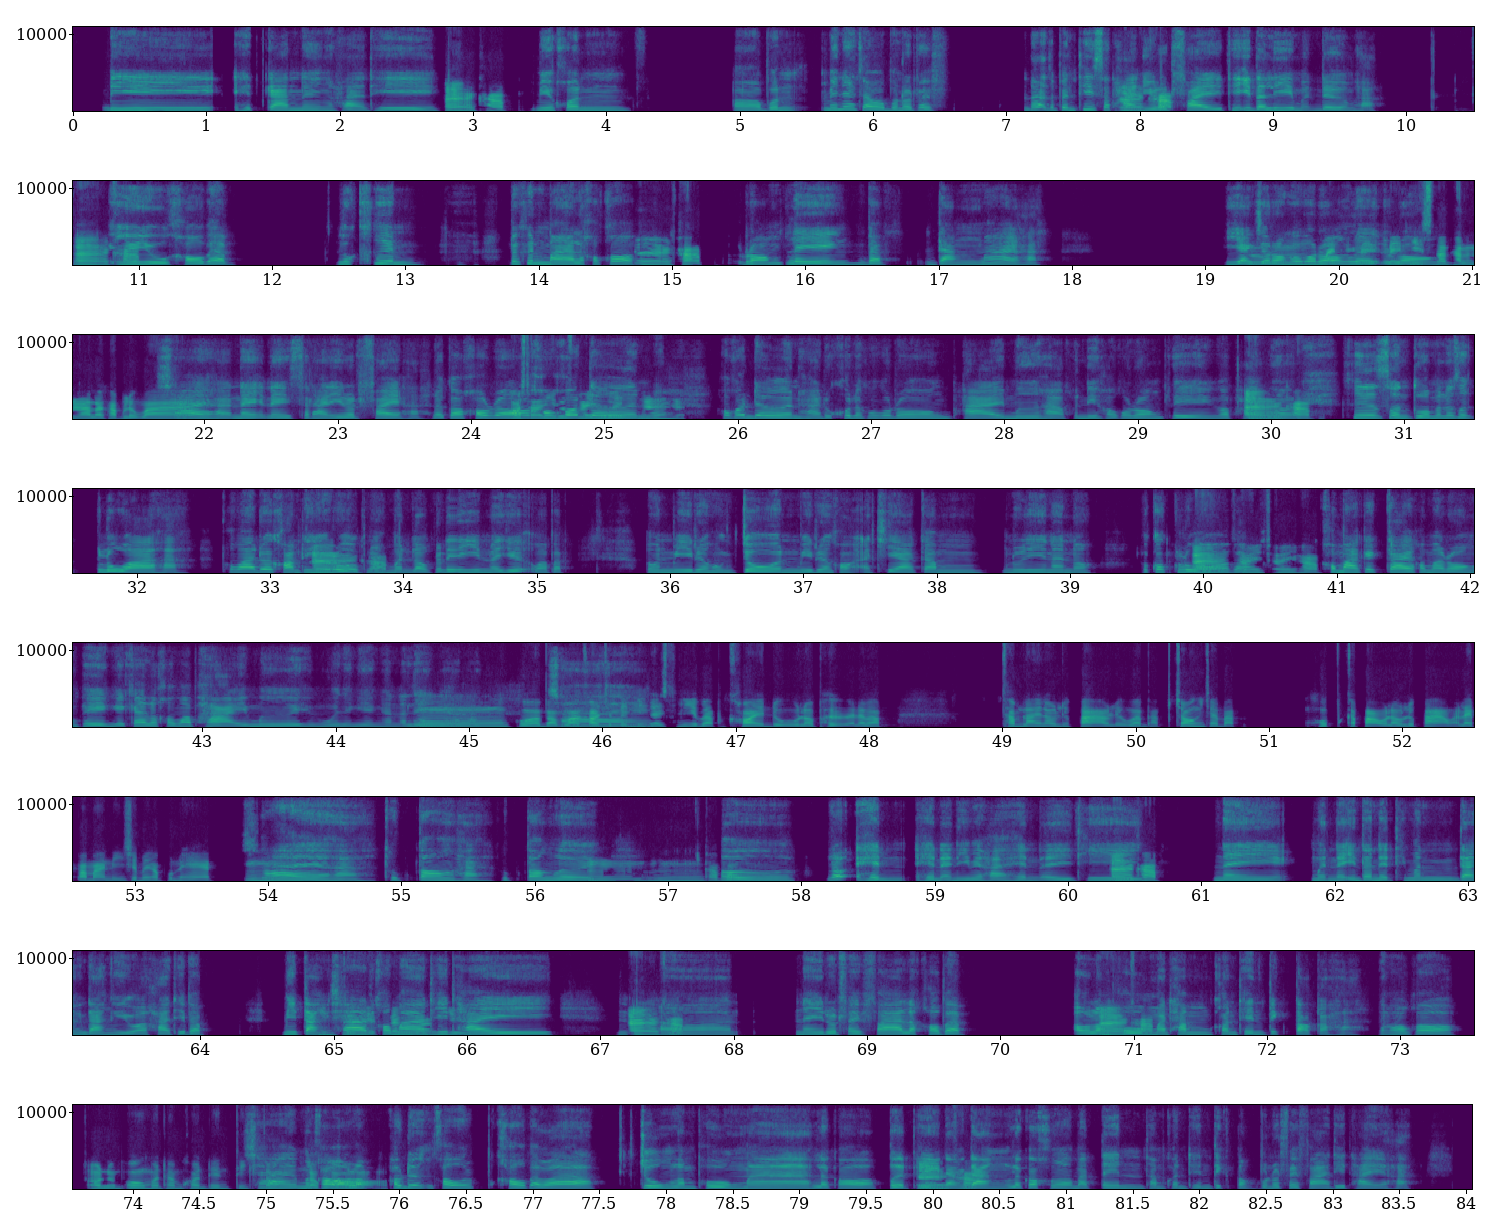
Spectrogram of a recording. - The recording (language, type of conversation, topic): Thai, unstructured, ทำไมบางคนถึงโกรธหรือรำคาญเมื่อเห็นคนอื่นเล่นเกมมือถือในที่สาธารณะ?
- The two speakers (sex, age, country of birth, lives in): female, 20-24, Thailand, Belgium; male, 35-39, Thailand, Thailand
- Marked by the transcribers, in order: tapping; other background noise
